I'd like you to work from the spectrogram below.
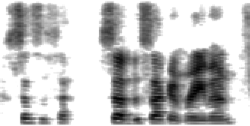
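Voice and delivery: ordinary delivery, nothing marked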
